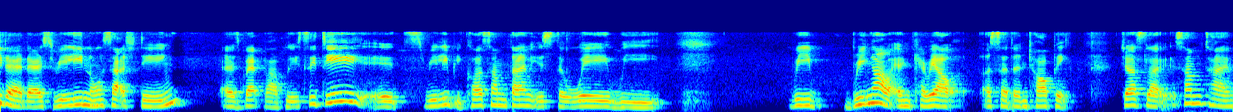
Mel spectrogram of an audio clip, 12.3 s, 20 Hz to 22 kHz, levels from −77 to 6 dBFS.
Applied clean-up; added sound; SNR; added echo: neural mask model Resemble Enhance denoiser.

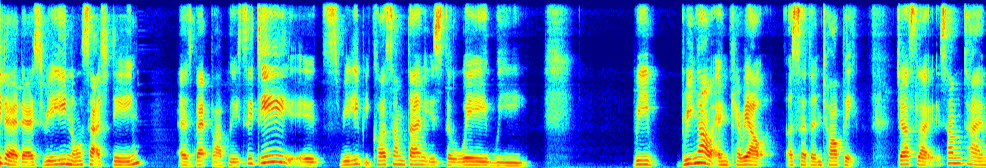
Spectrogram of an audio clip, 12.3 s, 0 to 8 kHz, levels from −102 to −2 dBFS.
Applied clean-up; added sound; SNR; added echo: neural mask model DeepFilterNet 3.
